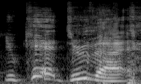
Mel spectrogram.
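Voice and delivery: high, loud, drawn-out protest; mock scolding yell. Boyfriend telling girlfriend off over the cat, mock scolding yell. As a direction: scold in exaggerated disbelief, amused.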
